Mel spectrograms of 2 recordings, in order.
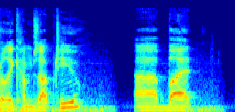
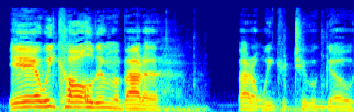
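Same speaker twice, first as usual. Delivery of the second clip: captain; 4 semitones higher, 6 dB louder than usual. Acted. Captain answers player.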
